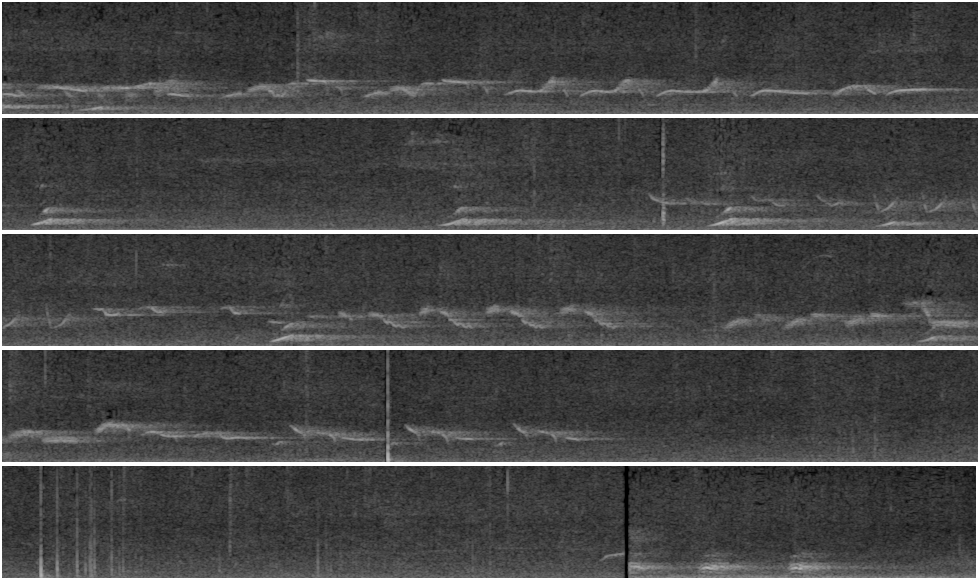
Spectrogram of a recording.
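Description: Wild birds calling: quick high chirps repeated in rapid phrases, mixed with lower rising calls that come every second or two in the first half. Two sharp clicks sound late on.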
